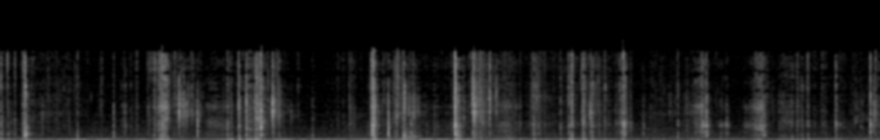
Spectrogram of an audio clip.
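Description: A knife scrapes and shaves the surface of a solid green soap bar held in a hand with long nails, piling shavings on the fingers. Crisp, bright scraping and crackling strokes come in quick bursts over a faint, steady low hum.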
